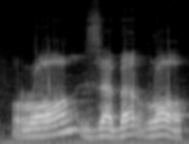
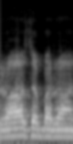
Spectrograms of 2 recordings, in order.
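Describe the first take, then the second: First: The letter name is said fully, with its whole sound. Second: The letter name is said clipped, only half. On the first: The speaker calls it right. "पूरा लफ्ज़ अदा करेंगे" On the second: The speaker calls it wrong. "आधे आधे लफ्ज़ नहीं पढ़ने"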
